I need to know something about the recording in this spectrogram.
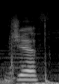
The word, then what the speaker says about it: GIF: be big old files GIF sometimes pronounced GIF we're not going to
